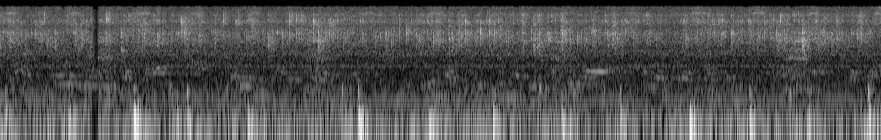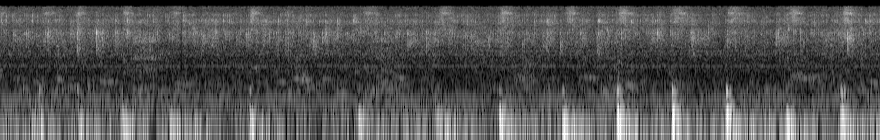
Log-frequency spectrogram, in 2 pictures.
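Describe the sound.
Steady rain patters on a hard surface in a dense, continuous crackle, with a low hum and faint, indistinct voices murmuring beneath the downpour.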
